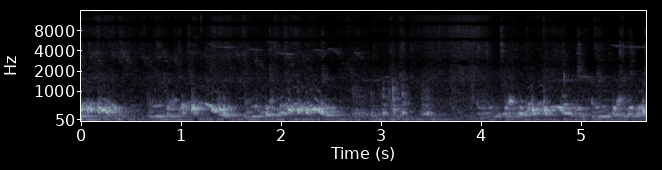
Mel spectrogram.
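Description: Madras pigeons coo in low, throaty bursts, several birds overlapping in a steady rolling murmur, fairly close, with faint chirps above and no talking.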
